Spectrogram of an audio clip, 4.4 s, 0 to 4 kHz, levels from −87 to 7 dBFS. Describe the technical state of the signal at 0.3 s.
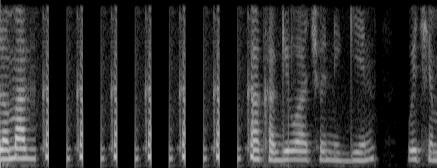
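A brief smear, heard as a wobble, runs from 0.32 to 0.37 s. This is short concealed packet loss: about 20 ms of the call arrived too late. The decoder bridged roughly 29 ms by extending the preceding sound, then blended back into the real audio, all within a narrowband call path that carries nothing above 4 kHz.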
